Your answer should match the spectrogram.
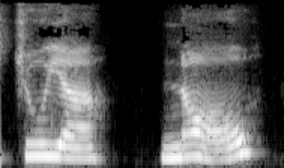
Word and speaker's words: Julia: So my name is Julia Nall, but the the first name is actually pronounced Julie, because my parents named me Julia and they decided to call me Julie.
